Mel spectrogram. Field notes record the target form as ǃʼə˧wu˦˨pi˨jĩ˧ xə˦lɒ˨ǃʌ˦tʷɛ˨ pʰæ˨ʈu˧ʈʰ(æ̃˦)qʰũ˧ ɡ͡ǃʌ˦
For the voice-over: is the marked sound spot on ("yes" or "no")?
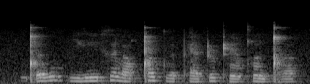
no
